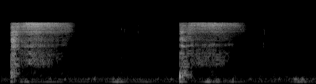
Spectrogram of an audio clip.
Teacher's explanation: So letter C is what we would call a label sibilant. So you press your lips together, stop the air, but then as you let the air go out, you combine it with a hissing sound. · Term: Psi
